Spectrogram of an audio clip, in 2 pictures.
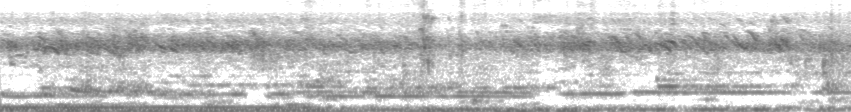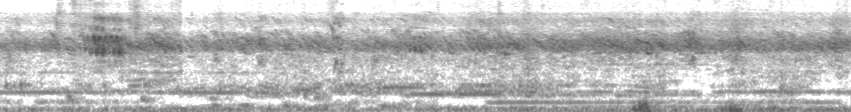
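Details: White chicks, about ten thousand together, fill the air with incessant high-pitched peeping, individual cheeps lost in a bright overlapping chorus over a low steady hum.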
